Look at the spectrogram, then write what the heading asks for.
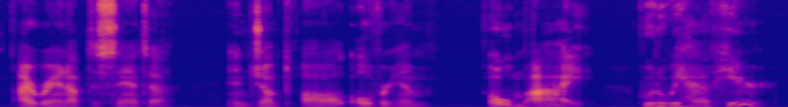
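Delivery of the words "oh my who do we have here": loud, startled, surprised, pitched way up. Santa, as a cat runs up and jumps all over him, speaks in surprise. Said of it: "spoke Santa in surprise".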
